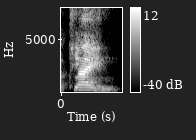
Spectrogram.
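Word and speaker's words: climb: क्लाइम and time okay यहां पे क्लाइम ब नहीं पड़ने का क्लाइम क्लाइम ये बी जो है साइलेंट है क्लाइम टाइम टाइम हम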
